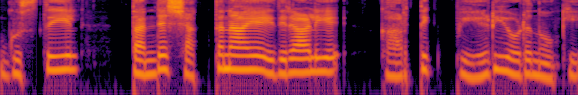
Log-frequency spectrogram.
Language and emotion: Malayalam, fearful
